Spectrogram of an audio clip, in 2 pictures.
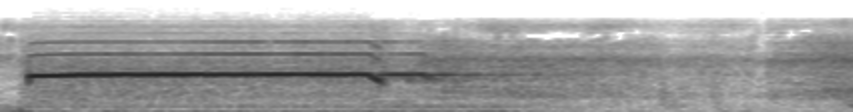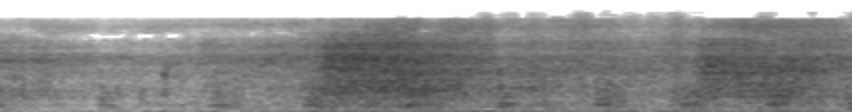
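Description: Train whistle of a small amusement park ride train at Efteling, a loud steady tonal whistle for about two seconds, then a fading hiss of steam with a second softer hissing swell later.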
